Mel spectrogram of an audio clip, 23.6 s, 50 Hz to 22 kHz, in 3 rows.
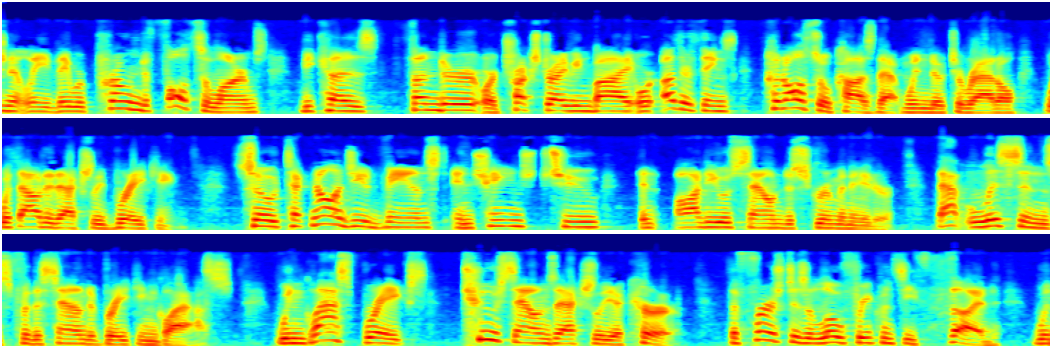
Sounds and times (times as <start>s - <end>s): Speech: 0.0s - 23.5s.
